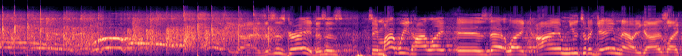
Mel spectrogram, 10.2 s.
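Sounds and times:
audience applause for a guest: 0:00.0 - 0:04.2
speech: 0:04.0 - 0:10.2.

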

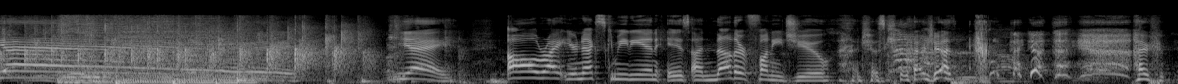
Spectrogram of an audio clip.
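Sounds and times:
audience clapping wildly: 0:00.0 - 0:04.6
speech: 0:04.1 - 0:11.7
laughter: 0:08.6 - 0:10.8.

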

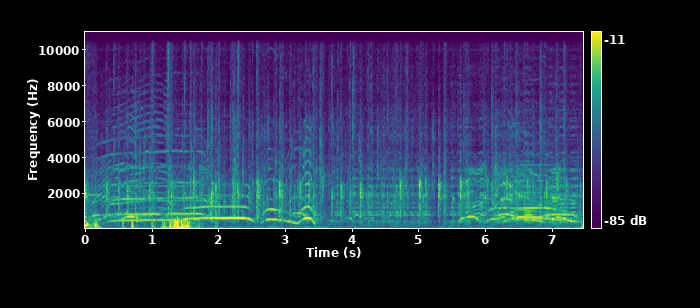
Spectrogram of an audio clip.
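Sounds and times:
audience clapping: 0:00.0 - 0:07.4.

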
